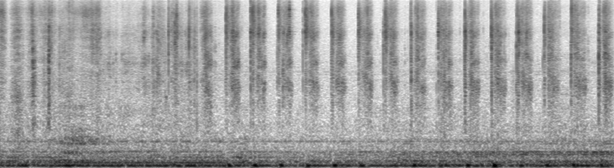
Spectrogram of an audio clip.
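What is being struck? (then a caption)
Wax pillar candle. Long orange nails scratch a white solid wax pillar candle held low, producing quick, repeated bright scraping strokes at an uneven rhythm. A steady low hum sits underneath the dry, rasping scrapes throughout.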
